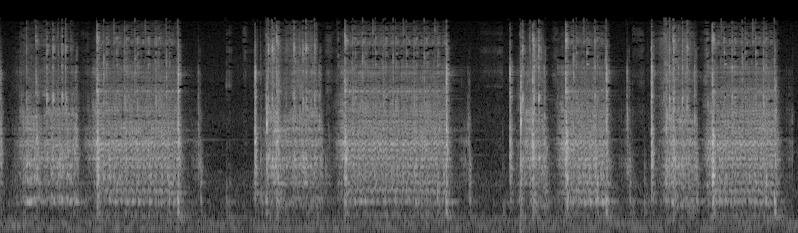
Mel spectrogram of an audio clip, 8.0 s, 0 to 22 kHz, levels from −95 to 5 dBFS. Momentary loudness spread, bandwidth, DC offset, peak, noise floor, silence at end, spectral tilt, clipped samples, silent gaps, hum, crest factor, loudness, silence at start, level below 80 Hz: 6 LU; 17 kHz; under 0.1%; -2 dBFS; -53 dBFS; 0.05 s; 1.5 dB/octave; under 0.1%; none; none; 28 dB; -26 LUFS; 0 s; -64 dBFS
